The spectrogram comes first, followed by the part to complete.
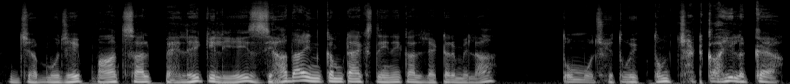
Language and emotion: Hindi, fearful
